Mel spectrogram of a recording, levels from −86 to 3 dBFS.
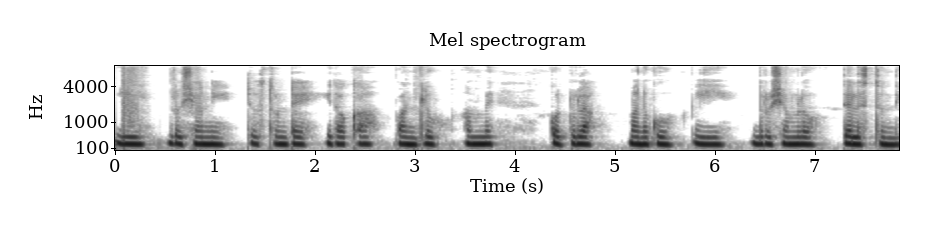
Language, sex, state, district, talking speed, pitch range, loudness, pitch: Telugu, female, Andhra Pradesh, Krishna, 90 wpm, 195-210 Hz, -16 LUFS, 205 Hz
